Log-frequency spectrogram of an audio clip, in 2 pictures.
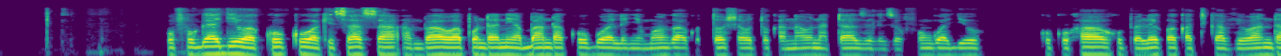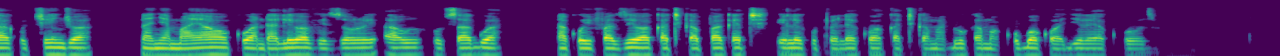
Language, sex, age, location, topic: Swahili, male, 25-35, Dar es Salaam, agriculture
